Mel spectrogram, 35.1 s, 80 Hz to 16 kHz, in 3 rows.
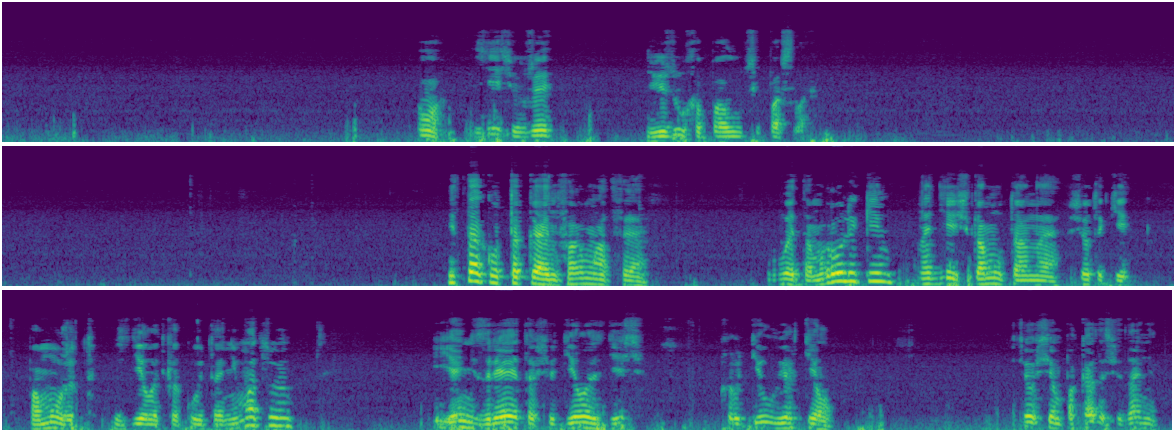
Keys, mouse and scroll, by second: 14.5 KP_1, 14.8-15.6 scroll down 2, 15.6-16.1 scroll down 1, 16.2 shift+middle click, 17.6-18.1 scroll down 1, 18.1 KP_1, 18.7-19.4 scroll up 1, 21.1 click, 24.2 middle click, 25.8 KP_1, 26.8-27.2 scroll up 2, 28.2 shift+middle click.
